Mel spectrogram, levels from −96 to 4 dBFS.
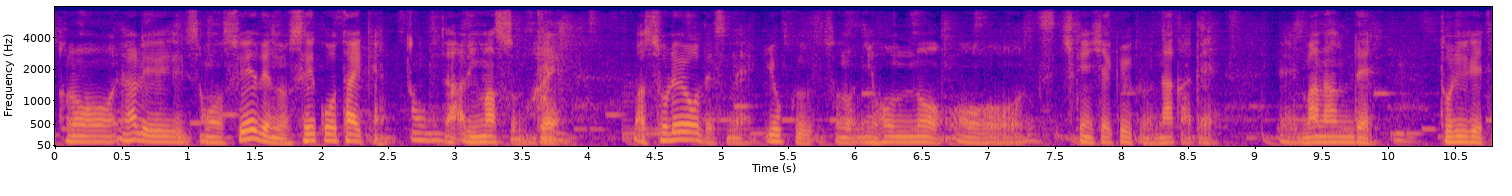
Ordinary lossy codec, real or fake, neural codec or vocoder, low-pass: none; fake; codec, 44.1 kHz, 7.8 kbps, Pupu-Codec; 7.2 kHz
